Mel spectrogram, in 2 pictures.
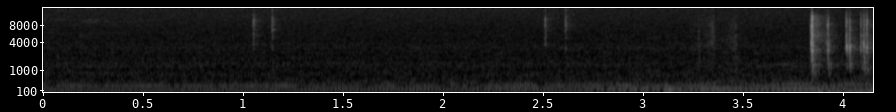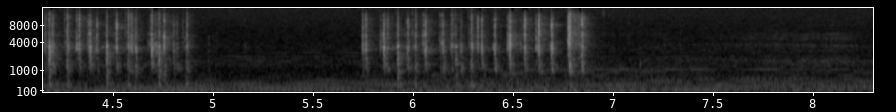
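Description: Typing on a computer keyboard: two quick runs of keystrokes, each about a second long, roughly four and six seconds in.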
